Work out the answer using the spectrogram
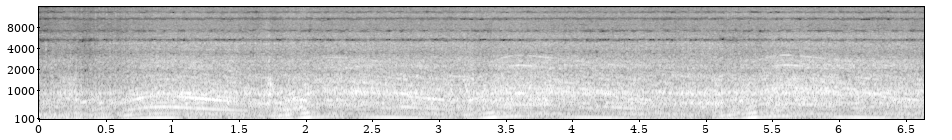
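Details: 2003 Mercedes CLK with rough running, apparently traced to a bad earth connection: engine blips up cleanly several times and drops back each time, revs rising and falling smoothly with no stumble or rough patches.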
